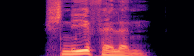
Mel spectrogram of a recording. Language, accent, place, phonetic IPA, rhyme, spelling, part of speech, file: German, Germany, Berlin, [ˈʃneːˌfɛlən], -eːfɛlən, Schneefällen, noun, De-Schneefällen.ogg
- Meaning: dative plural of Schneefall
